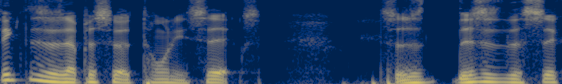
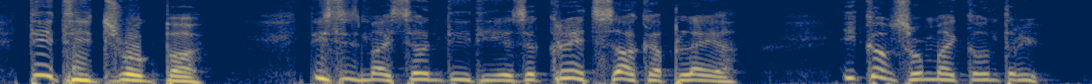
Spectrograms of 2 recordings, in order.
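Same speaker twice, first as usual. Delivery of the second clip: rough put-on Russian accent, very high and raspy; 10 semitones higher than usual. Acting out a father introducing his soccer-player son: raspy Russian accent. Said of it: "I did, like, a Russian accent, but I made it raspy".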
